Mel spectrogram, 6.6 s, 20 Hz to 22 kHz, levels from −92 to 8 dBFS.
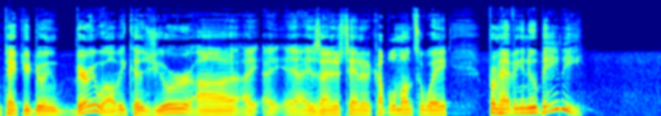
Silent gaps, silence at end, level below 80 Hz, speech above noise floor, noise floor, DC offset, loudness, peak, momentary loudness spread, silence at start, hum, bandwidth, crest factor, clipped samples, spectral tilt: none; 0.8 s; -52 dBFS; 41 dB; -58 dBFS; under 0.1%; -18 LUFS; 0 dBFS; 7 LU; 0 s; none; 16.5 kHz; 18 dB; under 0.1%; -5.5 dB/octave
